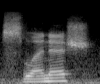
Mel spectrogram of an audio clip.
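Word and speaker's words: Slaanesh: you for is it is it pronounced slanesh it's a slesh SL two a okay sles ish Ash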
